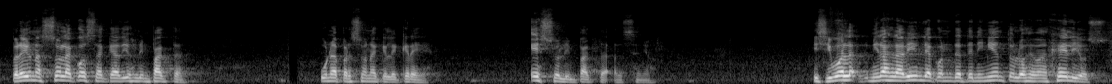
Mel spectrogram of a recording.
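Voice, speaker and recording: A male Argentine pastor preaching with a noticeably high voice. His tone is mellow and dark rather than bright, and he stretches key phrases slowly before letting them fall low and soft. He speaks with an Argentine Spanish accent. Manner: emphatic preaching with slow, drawn-out phrases that drop to low, quiet endings. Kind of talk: sermon.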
